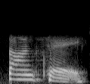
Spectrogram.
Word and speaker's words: Sansei: Is it Sansei? – Sansei. – Sansei. – Yeah, Sansei, S-A-N-S-E-I.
